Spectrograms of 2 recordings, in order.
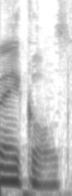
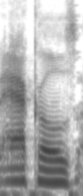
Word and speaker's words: Ackles: said on our fan Jensen ankles or Eccles I keep saying ankles every time I say his name Jensen Ackles um something like that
